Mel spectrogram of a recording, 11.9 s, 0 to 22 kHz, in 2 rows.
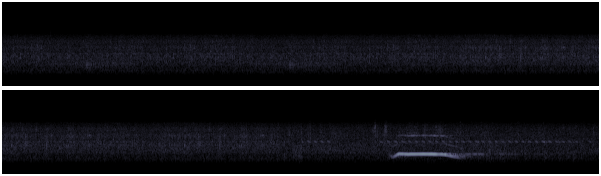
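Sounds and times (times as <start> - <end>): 
soft background hiss: 0.0 - 11.9
tawny owl Strix aluco whistled hoot: 9.8 - 11.7.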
